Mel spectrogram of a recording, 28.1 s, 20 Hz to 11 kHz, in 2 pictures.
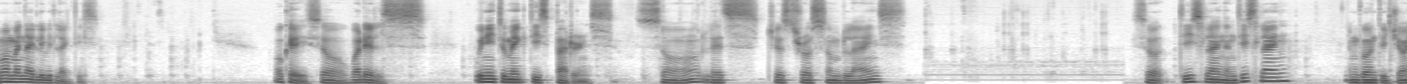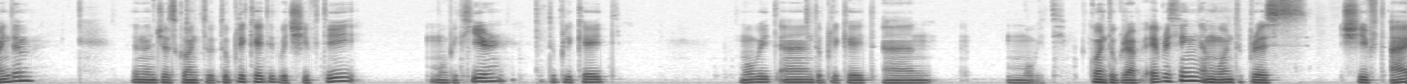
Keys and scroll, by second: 7.0 shift+a, 10.4 alt+x, 10.8 2, 13.8 j, 15.9 shift+d, 19.4 shift+d, 22.1 shift+d, 27.0 shift+i.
